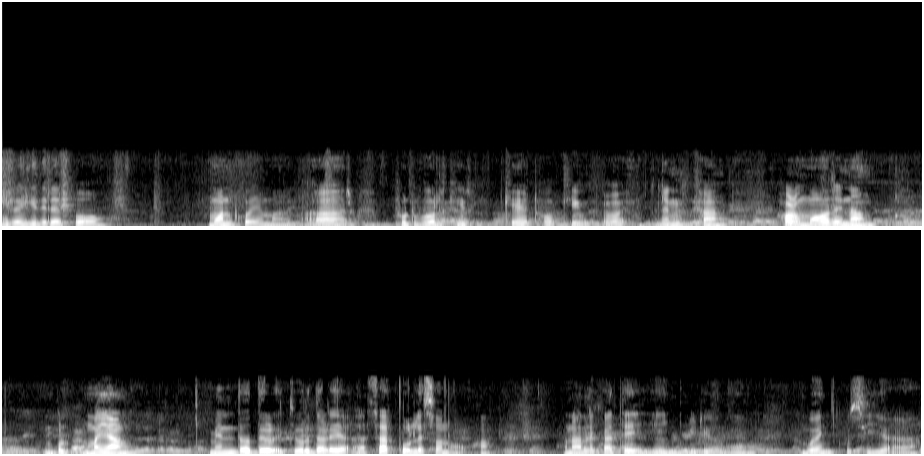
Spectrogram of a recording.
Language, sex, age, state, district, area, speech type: Santali, male, 30-45, Odisha, Mayurbhanj, rural, spontaneous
